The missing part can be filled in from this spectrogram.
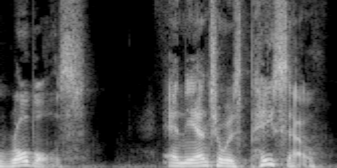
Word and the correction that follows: Paso Robles: Paso. Paso. – It's pronounced paso with a, okay.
